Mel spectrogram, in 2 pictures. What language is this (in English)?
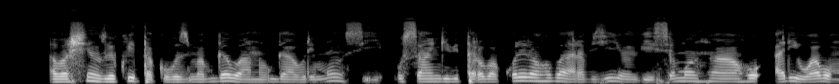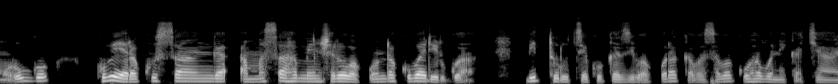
Kinyarwanda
